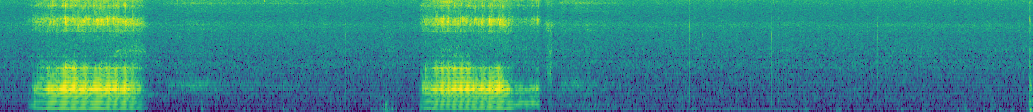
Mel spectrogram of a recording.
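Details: Two long, buzzing, tonal snores about six seconds apart in a quiet room from a sleeping dog.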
